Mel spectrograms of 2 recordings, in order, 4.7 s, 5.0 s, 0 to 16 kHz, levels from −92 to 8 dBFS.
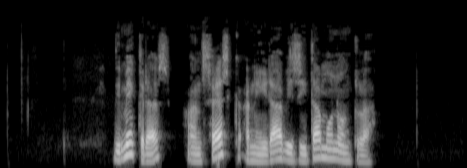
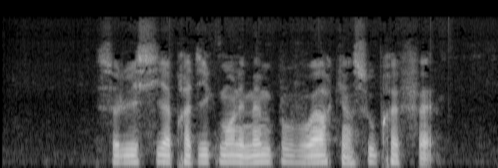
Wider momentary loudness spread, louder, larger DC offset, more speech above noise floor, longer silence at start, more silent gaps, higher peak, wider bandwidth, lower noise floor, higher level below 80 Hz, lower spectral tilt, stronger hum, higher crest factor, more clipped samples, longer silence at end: about the same, 9 LU vs 8 LU; about the same, -23 LUFS vs -22 LUFS; neither; first, 51 dB vs 42 dB; first, 1.15 s vs 1 s; neither; second, -6 dBFS vs -2 dBFS; second, 8.8 kHz vs 11 kHz; first, -73 dBFS vs -64 dBFS; second, -64 dBFS vs -44 dBFS; about the same, -6 dB/octave vs -6.5 dB/octave; neither; about the same, 20 dB vs 22 dB; neither; first, 0.95 s vs 0.65 s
